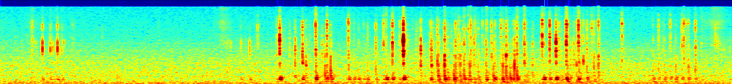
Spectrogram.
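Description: Plastic keycaps on a MacBook Pro keyboard set in an aluminum body are typed with long nails and fingertips, giving quick, bright, clicky taps that start sparse and then run in dense, irregular bursts. The taps thin out near the end as the right hand moves toward the trackpad.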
